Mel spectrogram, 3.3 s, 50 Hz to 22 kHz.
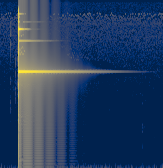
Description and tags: bicycle bell 03
Sound of a bicycle bell. Recorded with the Rode NTG-3 and the Fostex FR2-LE.
bell, bicycle, bike, cycle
